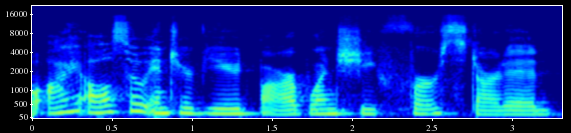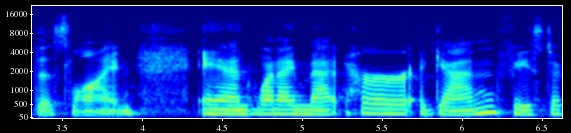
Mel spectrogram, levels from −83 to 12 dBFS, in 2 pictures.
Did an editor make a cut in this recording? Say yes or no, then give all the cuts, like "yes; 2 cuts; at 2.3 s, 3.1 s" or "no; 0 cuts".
no; 0 cuts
